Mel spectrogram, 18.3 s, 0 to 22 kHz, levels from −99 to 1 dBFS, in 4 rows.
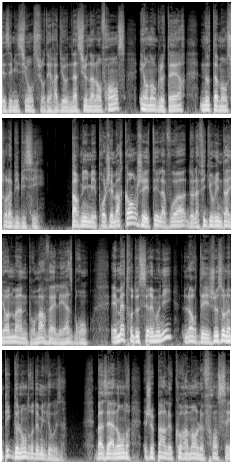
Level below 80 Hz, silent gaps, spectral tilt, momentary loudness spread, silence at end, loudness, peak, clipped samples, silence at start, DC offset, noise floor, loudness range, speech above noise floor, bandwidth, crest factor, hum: -30 dBFS; none; -6 dB/octave; 9 LU; 0 s; -15 LUFS; 0 dBFS; under 0.1%; 0 s; under 0.1%; -51 dBFS; 3 LU; 37 dB; 18 kHz; 14 dB; none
